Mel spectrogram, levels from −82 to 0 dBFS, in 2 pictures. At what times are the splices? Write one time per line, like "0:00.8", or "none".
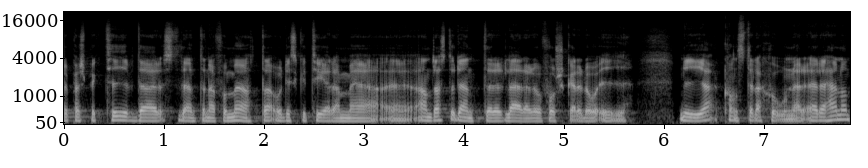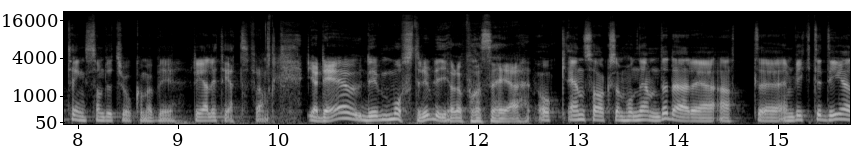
0:12.5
